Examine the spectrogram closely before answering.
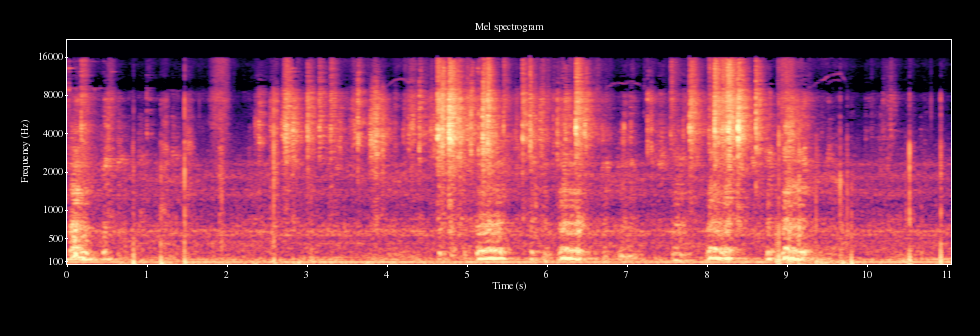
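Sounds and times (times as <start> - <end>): dogs growling in play: 0.0 - 1.2, 3.4 - 10.3.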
